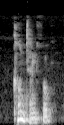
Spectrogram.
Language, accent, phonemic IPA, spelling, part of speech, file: English, Southern England, /ˈkɒn.tɛnt.fəɫ/, contentful, adjective, LL-Q1860 (eng)-contentful.wav
- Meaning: Having content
